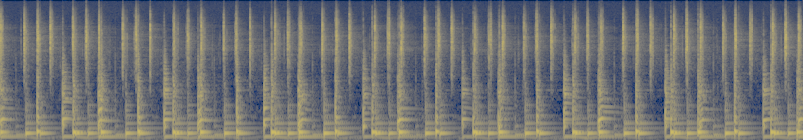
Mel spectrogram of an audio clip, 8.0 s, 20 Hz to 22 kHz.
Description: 120 JU, African Contemporary Ju Ju; Spectrasonics; Supreme Beats

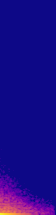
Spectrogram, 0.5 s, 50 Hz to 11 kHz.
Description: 808 MT Tape, Tom; Goldbaby Tape808 & Tape909

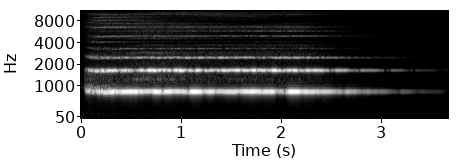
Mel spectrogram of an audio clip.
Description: Aah Short G#4 Short Reverb; Harmonic Building Blocks

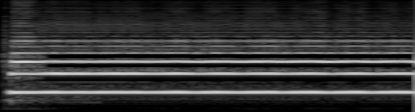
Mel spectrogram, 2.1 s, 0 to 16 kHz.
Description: E5, alto sax; Xsample VOL-2

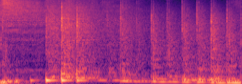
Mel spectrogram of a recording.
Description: HARD ROCK, Drums

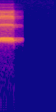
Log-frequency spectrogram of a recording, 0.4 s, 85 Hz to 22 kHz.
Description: WHISTLE 2, Yamaha SY85, Drums

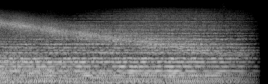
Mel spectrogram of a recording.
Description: SYN, DANCE SYNTH

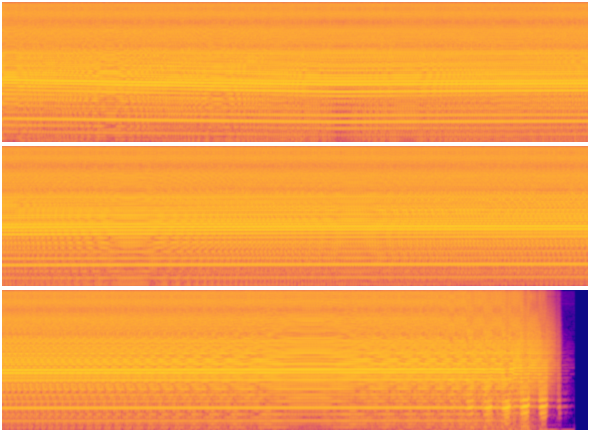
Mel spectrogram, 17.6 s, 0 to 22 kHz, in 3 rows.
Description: TELEPORT, Hard & Loud Techno; USB Soundscan vol.01; AKAI

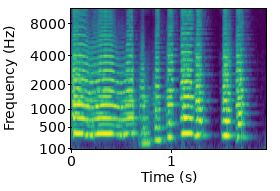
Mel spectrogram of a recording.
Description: Brass Riffs

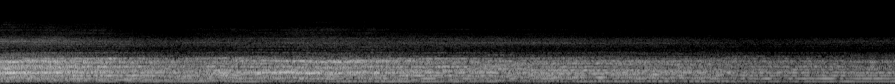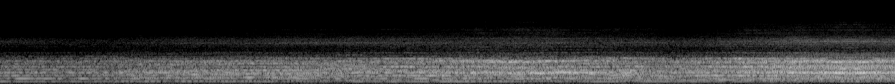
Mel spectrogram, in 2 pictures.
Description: ROUND SPIN, rounds, voices

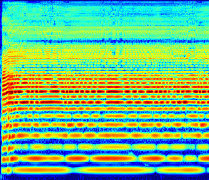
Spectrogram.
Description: TENOR SAX, SLOW SAX; Giga Samples Collection

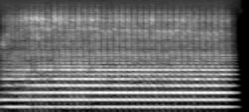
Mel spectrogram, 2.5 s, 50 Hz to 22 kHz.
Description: flute B; Miroslav Vitous - Solo Instruments VOL-2; Solo lnst. II

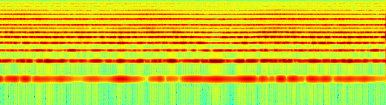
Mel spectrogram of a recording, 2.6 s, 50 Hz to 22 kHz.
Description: Dream String Synt, C; E-MU Producer Series Vol. 5 – 3-D Audio Collection; 3DSynths; 3DreamStringSynt

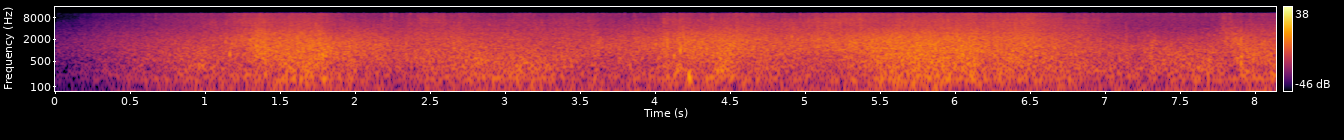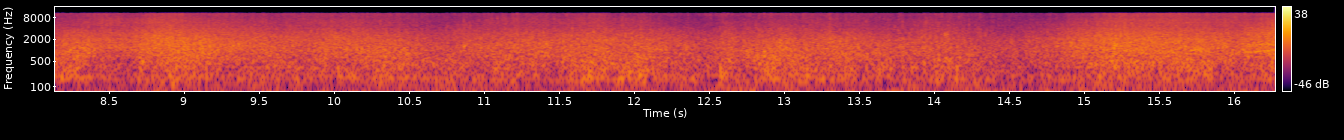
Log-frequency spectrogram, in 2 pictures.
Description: SEA, SEA WATER; Best Service - XXL Production Effects

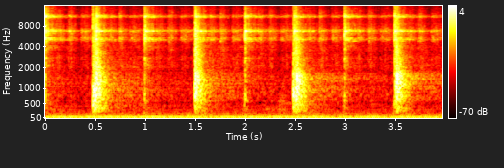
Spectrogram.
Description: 120 tam cp

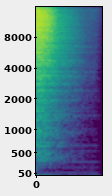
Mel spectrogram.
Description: HH hh; Best Service Gigapack 2

